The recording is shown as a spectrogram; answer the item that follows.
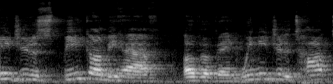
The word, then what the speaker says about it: Vivek: He says it rhymes with Jake, and I appreciate that.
